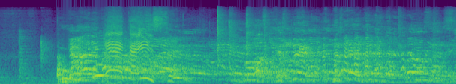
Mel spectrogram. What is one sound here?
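Men shout and cheer loudly nearby.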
